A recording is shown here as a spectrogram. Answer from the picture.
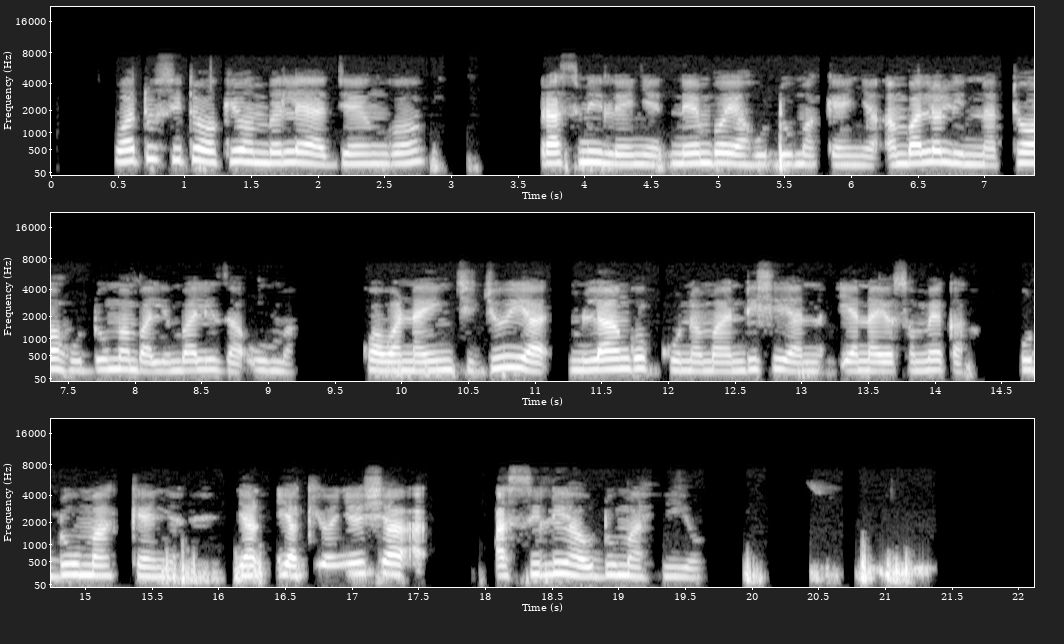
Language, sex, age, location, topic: Swahili, female, 18-24, Kisumu, government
